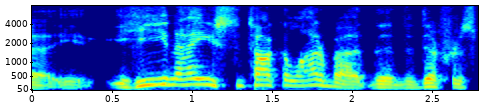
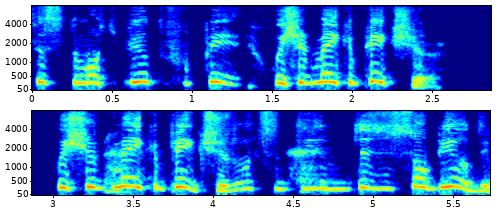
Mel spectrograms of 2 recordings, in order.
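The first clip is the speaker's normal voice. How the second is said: put-on very high-pitched, gushing Ukrainian accent; 13 semitones higher than usual. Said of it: "And that accent I ended up using".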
